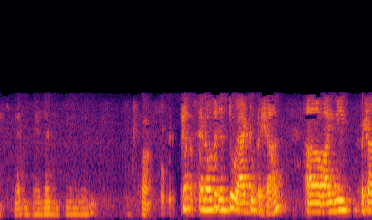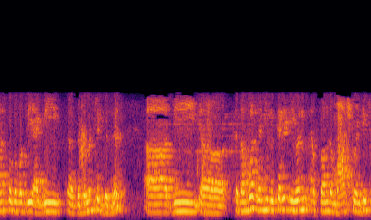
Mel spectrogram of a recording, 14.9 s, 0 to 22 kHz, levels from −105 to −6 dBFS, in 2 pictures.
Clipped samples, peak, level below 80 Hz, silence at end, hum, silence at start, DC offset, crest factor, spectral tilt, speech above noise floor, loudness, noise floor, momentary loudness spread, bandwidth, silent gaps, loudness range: under 0.1%; -8 dBFS; -66 dBFS; 0 s; none; 0 s; under 0.1%; 14 dB; -11.5 dB/octave; 33 dB; -20 LUFS; -53 dBFS; 17 LU; 4 kHz; none; 8 LU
